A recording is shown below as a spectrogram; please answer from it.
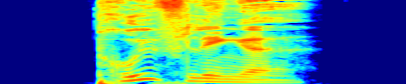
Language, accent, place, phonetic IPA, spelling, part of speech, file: German, Germany, Berlin, [ˈpʁyːflɪŋə], Prüflinge, noun, De-Prüflinge.ogg
- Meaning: nominative/accusative/genitive plural of Prüfling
